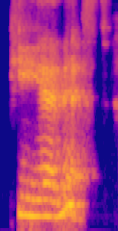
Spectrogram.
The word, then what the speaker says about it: pianist: And so anyways, that's how you say it, pianist.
